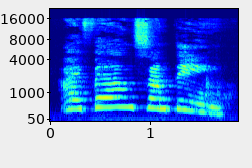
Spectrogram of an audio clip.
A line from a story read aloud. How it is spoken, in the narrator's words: cried Francine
